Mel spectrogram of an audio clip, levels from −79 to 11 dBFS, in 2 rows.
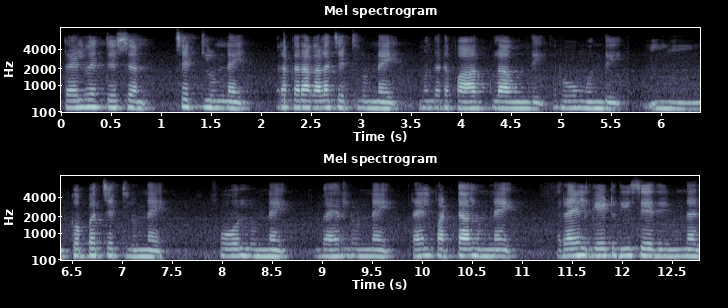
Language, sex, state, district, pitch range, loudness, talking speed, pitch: Telugu, female, Andhra Pradesh, Guntur, 175-195 Hz, -18 LUFS, 135 wpm, 185 Hz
